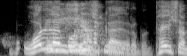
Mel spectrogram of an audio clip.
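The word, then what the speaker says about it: patient: 중요합니다 여러분 왜 볼까요 페이션트인데 트가 거의 안 들린다 그랬습니다 nt는 할 때는요 그래서 너무 발음 잘하시네 페이션 하면 인내 참물성이 있느니라는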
